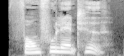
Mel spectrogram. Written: formfuldendthed

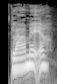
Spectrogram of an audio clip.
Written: glarmager

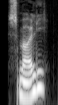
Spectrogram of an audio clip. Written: smålig

